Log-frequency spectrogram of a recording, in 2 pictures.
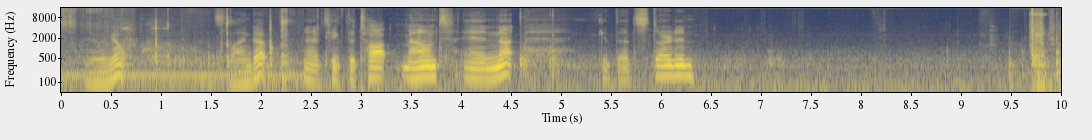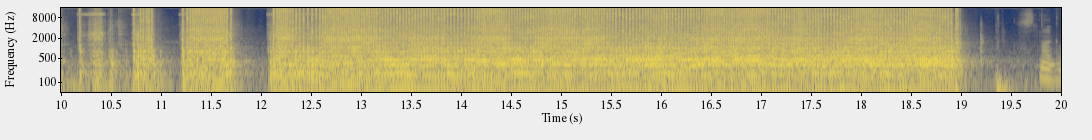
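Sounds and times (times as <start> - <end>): impact wrench running: 9.6 - 19.3.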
